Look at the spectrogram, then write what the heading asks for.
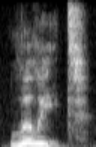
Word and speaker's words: Lilith: Lilith she she says yes my name is Lilith it's pronounced Lalit even if she said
